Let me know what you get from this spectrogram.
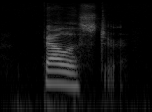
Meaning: A short column used in a group to support a rail, as commonly found on the side of a stairway or around a balcony
- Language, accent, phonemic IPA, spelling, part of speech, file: English, US, /ˈbæləstɚ/, baluster, noun, En-us-baluster.ogg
